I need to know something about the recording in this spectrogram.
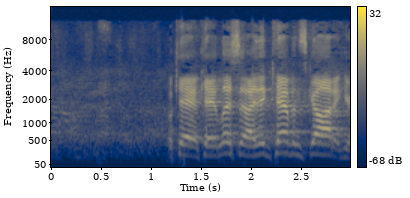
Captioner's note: audience Murmurs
